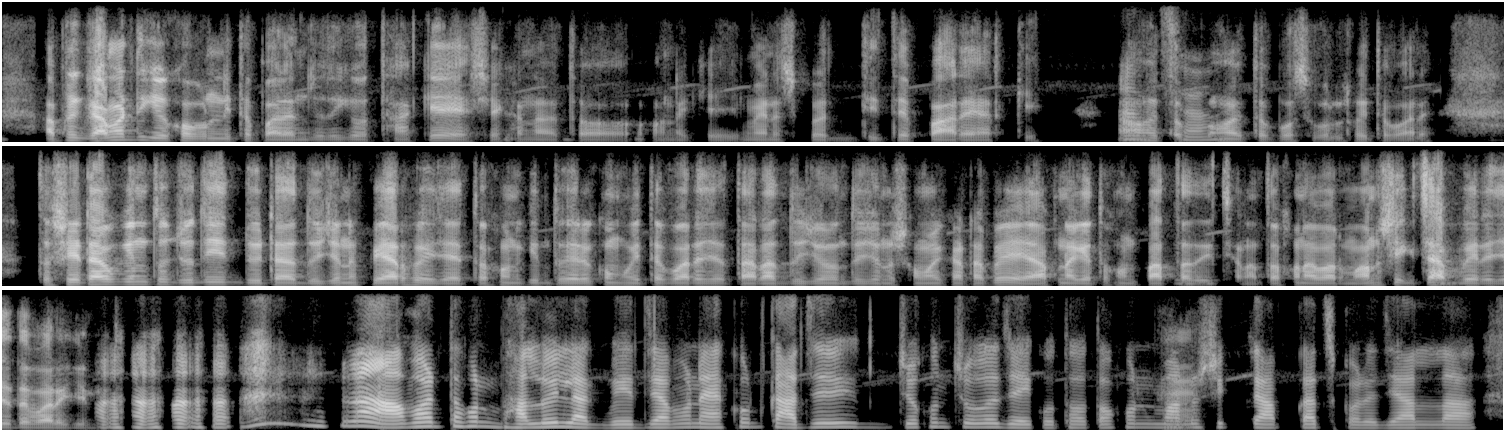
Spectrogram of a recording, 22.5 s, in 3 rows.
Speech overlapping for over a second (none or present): none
